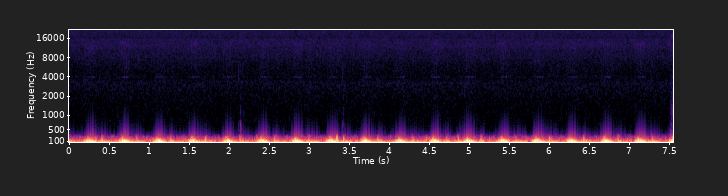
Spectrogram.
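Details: Fast, pounding heartbeat recorded with a Polar H10 chest strap and ECG app; rapid, regular low thumps at about 140 beats per minute.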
